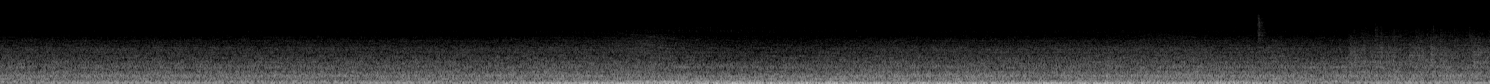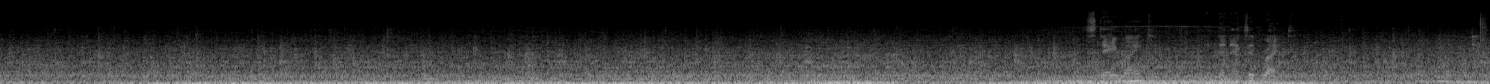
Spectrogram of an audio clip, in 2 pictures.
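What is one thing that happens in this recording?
A heavy diesel truck engine drones from inside the cab while cruising on a motorway.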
